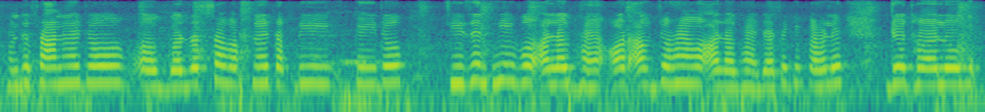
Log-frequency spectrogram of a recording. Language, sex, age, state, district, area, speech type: Urdu, female, 18-30, Delhi, Central Delhi, urban, spontaneous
